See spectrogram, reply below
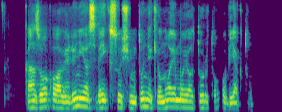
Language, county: Lithuanian, Tauragė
